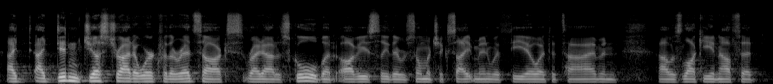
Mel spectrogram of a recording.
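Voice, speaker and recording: A man with a Boston accent answers questions at a casual pace, his voice smooth and resonant. He fills his answers with ums and restarts, sounding easygoing and unhurried. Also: mid-range voice. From Boston area. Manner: relaxed, many ums and restarts. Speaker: baseball front office executive. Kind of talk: casual interview at a dinner event.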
